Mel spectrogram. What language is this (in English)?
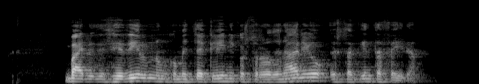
Galician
